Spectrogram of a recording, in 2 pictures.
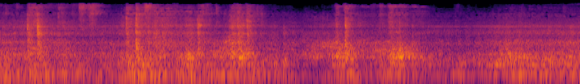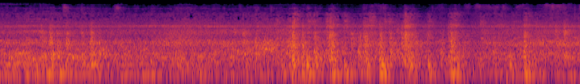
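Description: Argo Wilis express train running on the track, heard from the rear of the train as it picks up speed. The steady rumble of its wheels is broken by irregular clacks as they pass over rail joints and the station's points.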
